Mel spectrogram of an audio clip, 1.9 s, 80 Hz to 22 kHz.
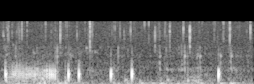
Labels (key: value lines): label: biophony, low growl
recorder: SoundTrap 300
